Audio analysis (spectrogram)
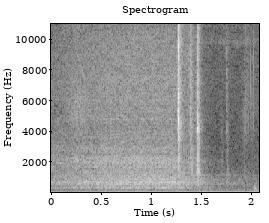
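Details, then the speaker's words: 1997 VW Eurovan Camper, unusually low mileage: rear heater blower running with a steady airy fan whir, no rattle, scrape or squeal, then a few clicks; AC blows cold and the blend door works; normal blower operation. "AC still blows nice it still blows cold the blend door works so that's all good"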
